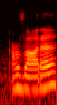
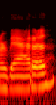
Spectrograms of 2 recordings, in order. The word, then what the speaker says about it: Arvada: there you know oh you're going to say arvada not urbana you know just little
